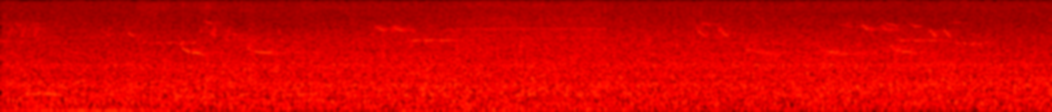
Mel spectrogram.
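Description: Faint, steady outdoor background hiss with scattered short, high chirps from small birds.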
